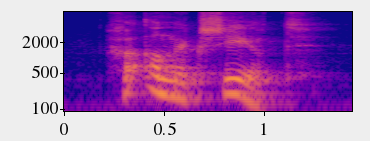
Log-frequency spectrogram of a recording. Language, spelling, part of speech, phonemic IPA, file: Dutch, geannexeerd, verb, /ɣəˌʔɑnɛkˈsɪːrt/, Nl-geannexeerd.ogg
- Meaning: past participle of annexeren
